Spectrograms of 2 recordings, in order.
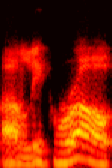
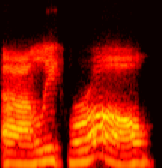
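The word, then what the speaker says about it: לקרוא: Okay, so note that the aleph in the verb likro is silent in the infinitive and singular conjugations, but it is pronounced in the plural conjugations.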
